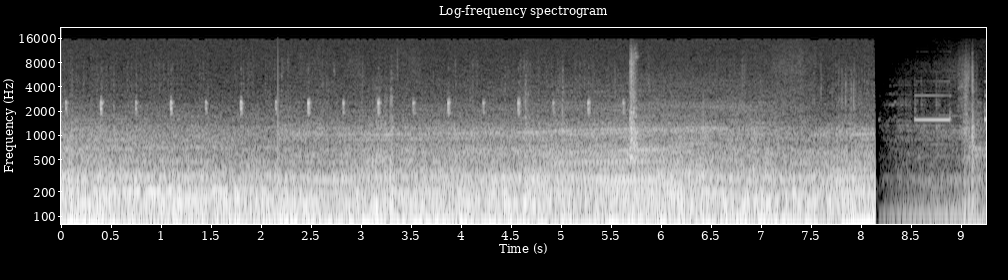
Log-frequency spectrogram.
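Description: Kei van's engine running with the turn-signal relay ticking about three times a second. The ticking stops about five seconds in and a single click follows. Near the end the engine is switched off, the rumble cuts out abruptly, and a short electronic warning beep sounds.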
